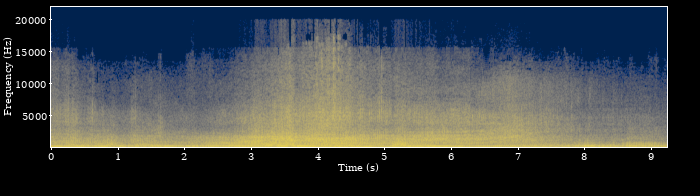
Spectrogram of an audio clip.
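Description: Car engine sample used for music, a loud, close revving roar that swells and falls with a rising and falling pitch, continuous throughout.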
